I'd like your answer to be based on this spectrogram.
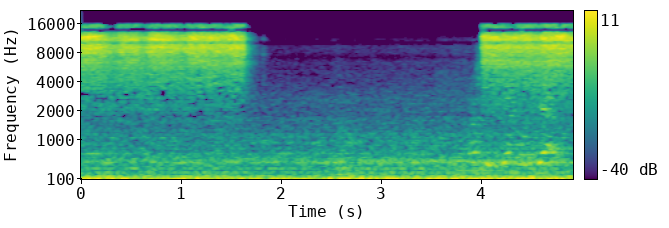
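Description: A spray gun lays a coat of paint on a Colt CZT during a car respray, giving a steady loud hiss that briefly softens in the middle before resuming at full strength.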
